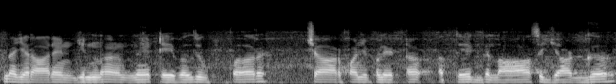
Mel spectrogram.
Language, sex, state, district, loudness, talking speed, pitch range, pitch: Punjabi, male, Punjab, Fazilka, -13 LUFS, 155 wpm, 110-115 Hz, 110 Hz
